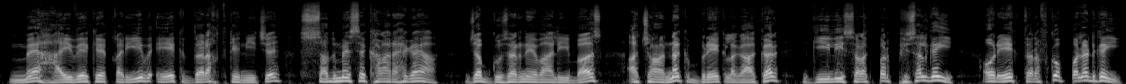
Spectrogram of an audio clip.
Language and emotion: Urdu, surprised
